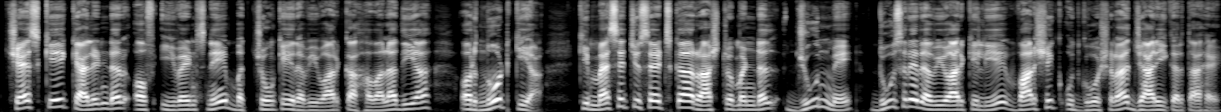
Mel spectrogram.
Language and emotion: Hindi, neutral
